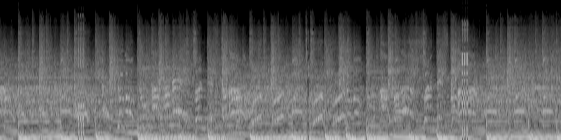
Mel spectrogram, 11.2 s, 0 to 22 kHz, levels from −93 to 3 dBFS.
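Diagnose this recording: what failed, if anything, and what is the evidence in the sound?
Repeated frames at 1.55 to 1.69 s, 6.13 to 6.23 s and 9.23 to 9.37 s, a fault in the codec or storage stage. At 1.55 s and 9.23 s a 48 ms slice plays three extra times, adding 144 ms each. At 6.13 s a 96 ms slice repeats once, adding 96 ms. These sizes fit whole compressed frames being written or sent again, so the decoder replays identical audio. The result is a stutter.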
